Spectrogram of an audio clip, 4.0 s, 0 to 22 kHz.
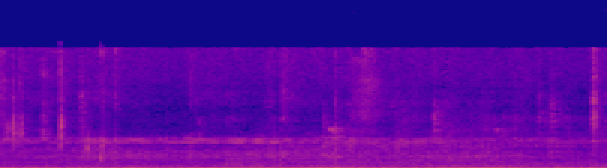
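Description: Ford Coyote 5.0 V8 in a Factory Five Cobra idling, a steady low rumble.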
